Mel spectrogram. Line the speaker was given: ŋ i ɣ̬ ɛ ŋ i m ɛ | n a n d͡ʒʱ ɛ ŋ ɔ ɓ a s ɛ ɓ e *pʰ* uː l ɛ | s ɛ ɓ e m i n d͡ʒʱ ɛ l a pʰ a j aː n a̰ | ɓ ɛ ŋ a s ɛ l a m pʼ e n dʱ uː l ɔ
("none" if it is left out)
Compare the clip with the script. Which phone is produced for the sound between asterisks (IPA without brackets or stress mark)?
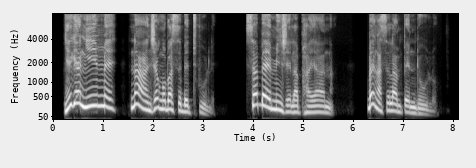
tʰ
